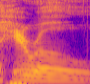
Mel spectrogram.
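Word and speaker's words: Hiro: like hir o or ji ro but it's pronounced as no like a hero yeah a hero hero no boo protagonist second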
